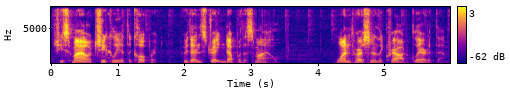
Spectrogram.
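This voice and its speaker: A man narrates a scripted story in a medium-pitched voice. Music sits behind the narration. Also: brisk, sharp tone.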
